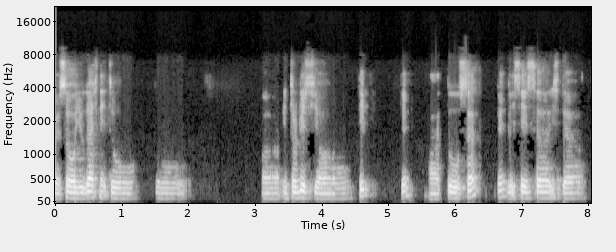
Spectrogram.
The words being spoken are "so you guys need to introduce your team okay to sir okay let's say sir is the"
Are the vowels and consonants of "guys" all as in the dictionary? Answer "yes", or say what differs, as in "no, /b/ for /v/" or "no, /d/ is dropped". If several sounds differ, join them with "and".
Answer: no, /s/ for /z/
